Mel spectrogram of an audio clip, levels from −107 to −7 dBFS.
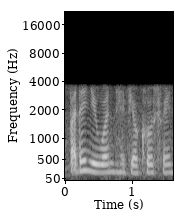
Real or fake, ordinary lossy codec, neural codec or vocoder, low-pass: fake; none; autoencoder, 48 kHz, 128 numbers a frame, DAC-VAE, trained on Japanese speech; 3.6 kHz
